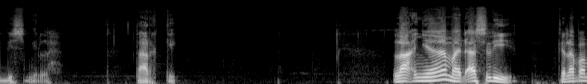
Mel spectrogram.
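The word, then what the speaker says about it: بِسْمِ اللَّهِ: Ini dibacanya nggak bunyi A, nggak bunyi O. Jangan bismillah tapi bismillah.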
